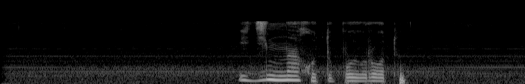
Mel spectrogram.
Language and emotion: Russian, angry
